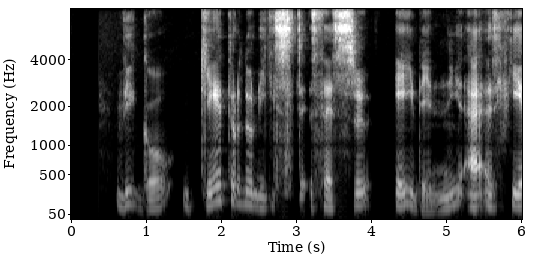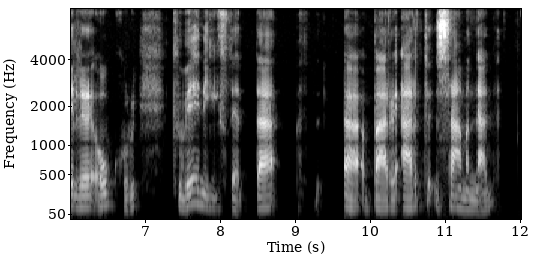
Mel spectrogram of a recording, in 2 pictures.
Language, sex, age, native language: Icelandic, male, 50-59, Icelandic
